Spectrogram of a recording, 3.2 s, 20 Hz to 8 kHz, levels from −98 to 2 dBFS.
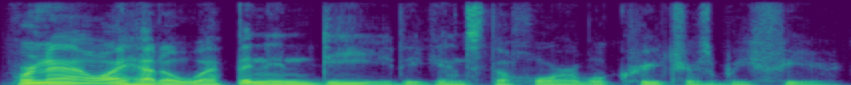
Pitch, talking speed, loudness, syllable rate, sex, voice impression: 95 Hz, 245 wpm, -19 LUFS, 6.8 syllables/s, male, masculine, middle-aged, tensed, slightly powerful, soft, cool, calm, slightly mature, friendly, wild, lively, slightly kind, modest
